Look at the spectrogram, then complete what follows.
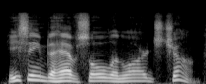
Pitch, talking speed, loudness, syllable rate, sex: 155 Hz, 235 wpm, -15 LUFS, 5.2 syllables/s, male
